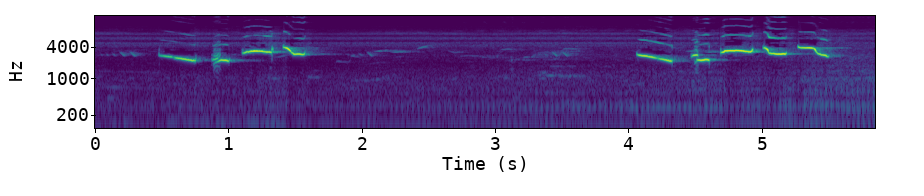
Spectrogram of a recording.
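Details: White-rumped shama song used to rouse other kacer birds: two matching phrases of a few soft notes leading into falling and rising whistled slurs, with a faint low hum in the background.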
